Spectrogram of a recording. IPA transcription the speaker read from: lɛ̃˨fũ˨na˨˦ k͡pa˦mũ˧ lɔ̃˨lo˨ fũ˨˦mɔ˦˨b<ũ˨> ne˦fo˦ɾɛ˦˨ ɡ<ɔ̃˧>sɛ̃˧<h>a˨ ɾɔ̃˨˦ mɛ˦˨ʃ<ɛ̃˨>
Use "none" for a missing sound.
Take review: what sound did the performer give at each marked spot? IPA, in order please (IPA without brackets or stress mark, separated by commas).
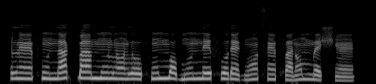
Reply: ũ˧, ɔ̃˨˦, f, ɛ̃˨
